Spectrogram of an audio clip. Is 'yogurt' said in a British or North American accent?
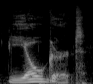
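North American. It is said in a North American accent.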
